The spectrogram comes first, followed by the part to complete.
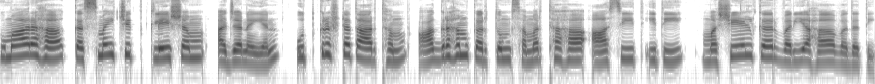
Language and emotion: Sanskrit, neutral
